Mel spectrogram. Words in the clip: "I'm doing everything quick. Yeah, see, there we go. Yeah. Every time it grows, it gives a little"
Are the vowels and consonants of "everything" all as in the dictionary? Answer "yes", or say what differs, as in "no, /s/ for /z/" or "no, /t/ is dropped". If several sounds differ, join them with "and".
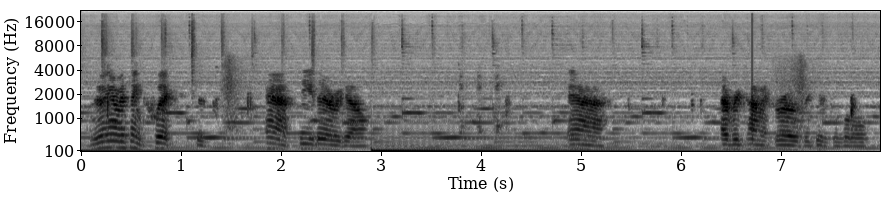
yes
